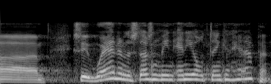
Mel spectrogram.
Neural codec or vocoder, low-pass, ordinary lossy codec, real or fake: none; 7.2 kHz; Opus, 64 kbps; real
